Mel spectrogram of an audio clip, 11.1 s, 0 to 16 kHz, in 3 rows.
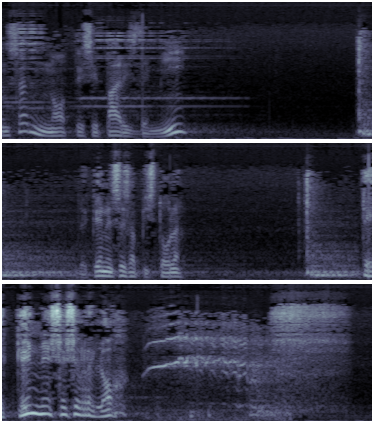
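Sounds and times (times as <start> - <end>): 
speech: 0.0 - 2.0, 4.5 - 5.6, 7.3 - 9.4
horse neighing in a corral: 8.7 - 10.4.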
